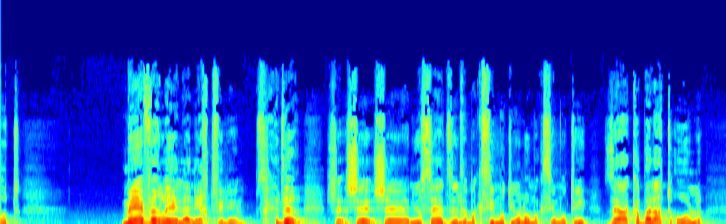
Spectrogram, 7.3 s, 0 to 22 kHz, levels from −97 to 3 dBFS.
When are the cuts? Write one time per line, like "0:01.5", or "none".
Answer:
0:04.6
